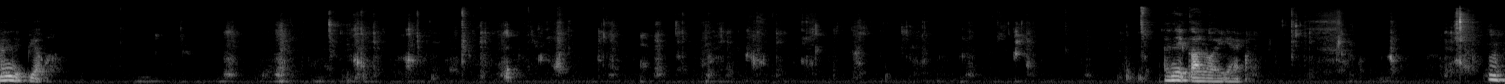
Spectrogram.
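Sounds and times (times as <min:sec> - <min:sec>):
wet crunchy chewing: 0:02.2 - 0:11.6.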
